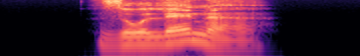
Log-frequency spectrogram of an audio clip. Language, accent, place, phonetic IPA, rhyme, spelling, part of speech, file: German, Germany, Berlin, [zoˈlɛnə], -ɛnə, solenne, adjective, De-solenne.ogg
- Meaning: inflection of solenn: 1. strong/mixed nominative/accusative feminine singular 2. strong nominative/accusative plural 3. weak nominative all-gender singular 4. weak accusative feminine/neuter singular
